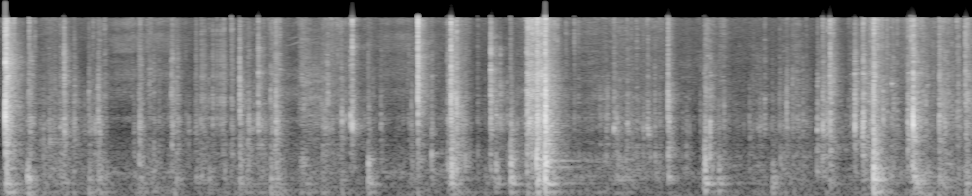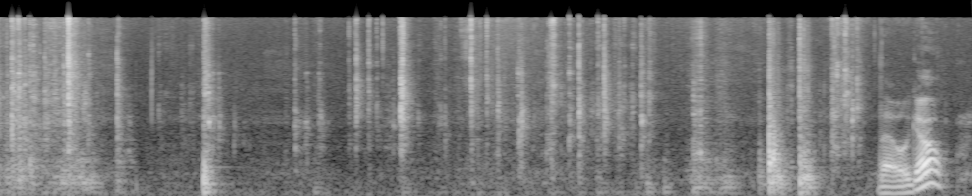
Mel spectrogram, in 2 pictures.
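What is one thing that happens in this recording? Plastic parts clatter and click as they are handled.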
